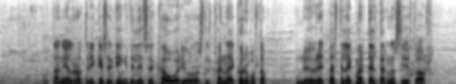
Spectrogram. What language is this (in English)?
Icelandic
